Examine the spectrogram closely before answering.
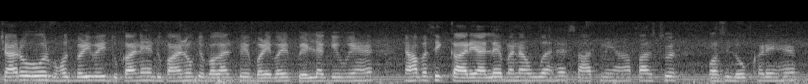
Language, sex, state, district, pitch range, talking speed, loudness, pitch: Hindi, male, Madhya Pradesh, Katni, 165-180 Hz, 205 wpm, -16 LUFS, 170 Hz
